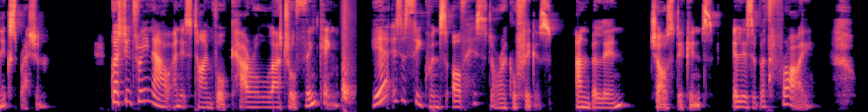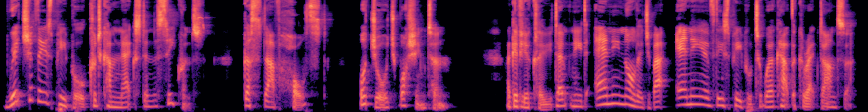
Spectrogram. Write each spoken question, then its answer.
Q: Which of these people could come next in the sequence?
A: And the answer is Gustav Holst, and it's got nothing to do with history.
